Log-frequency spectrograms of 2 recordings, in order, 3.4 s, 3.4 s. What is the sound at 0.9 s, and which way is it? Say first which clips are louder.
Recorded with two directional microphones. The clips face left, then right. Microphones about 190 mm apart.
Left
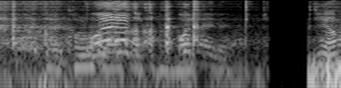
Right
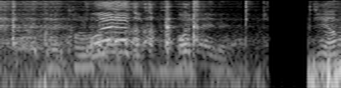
Speech: right 2 dB; 45° right (ahead or behind).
